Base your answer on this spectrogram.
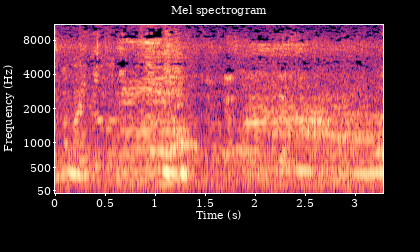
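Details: Sahiwal bull calves at the Ambari cattle market in Tangail on Friday 25 August: several drawn-out, low, tonal moos, one louder near the middle, over steady crowd chatter and market bustle.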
